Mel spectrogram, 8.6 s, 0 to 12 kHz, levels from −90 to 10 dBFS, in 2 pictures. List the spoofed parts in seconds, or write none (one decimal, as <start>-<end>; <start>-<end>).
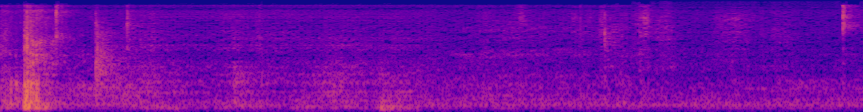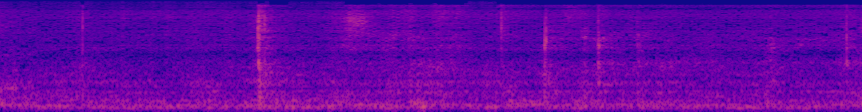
0.7-2.1; 4.5-8.6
